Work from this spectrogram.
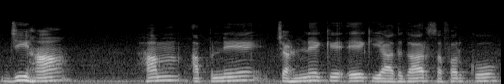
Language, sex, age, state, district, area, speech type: Urdu, male, 18-30, Delhi, South Delhi, rural, spontaneous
